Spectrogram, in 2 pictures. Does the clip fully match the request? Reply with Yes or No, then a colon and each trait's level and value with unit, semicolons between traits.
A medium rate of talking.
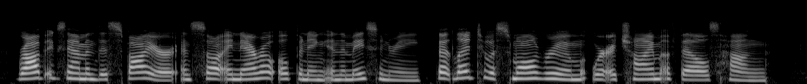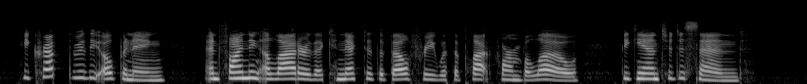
Yes: average, 165 wpm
